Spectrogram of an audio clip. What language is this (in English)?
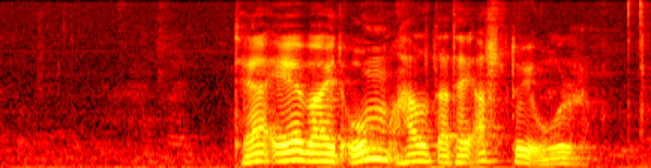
Faroese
